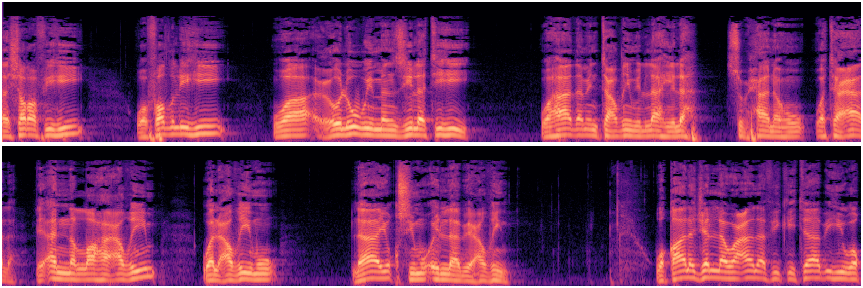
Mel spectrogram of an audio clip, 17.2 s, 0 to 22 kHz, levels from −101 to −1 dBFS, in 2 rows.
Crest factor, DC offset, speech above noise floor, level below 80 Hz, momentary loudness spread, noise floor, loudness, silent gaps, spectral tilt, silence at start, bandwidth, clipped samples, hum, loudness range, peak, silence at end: 16 dB; under 0.1%; 53 dB; -44 dBFS; 10 LU; -71 dBFS; -19 LUFS; none; -5 dB/octave; 0 s; 15.5 kHz; under 0.1%; none; 3 LU; -4 dBFS; 0 s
